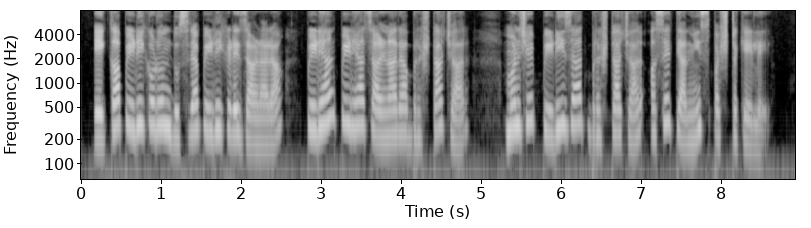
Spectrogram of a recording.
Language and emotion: Marathi, neutral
